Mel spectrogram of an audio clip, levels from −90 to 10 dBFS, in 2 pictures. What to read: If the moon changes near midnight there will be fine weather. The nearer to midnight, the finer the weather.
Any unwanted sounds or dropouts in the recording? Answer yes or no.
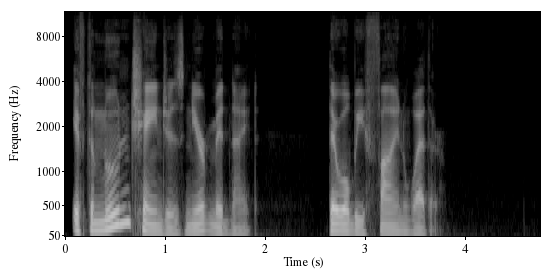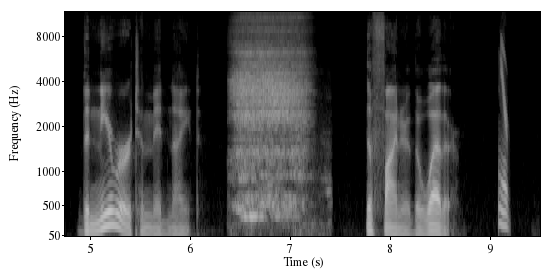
yes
